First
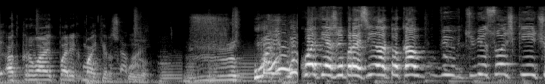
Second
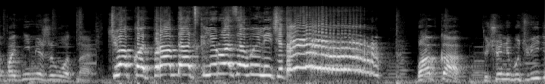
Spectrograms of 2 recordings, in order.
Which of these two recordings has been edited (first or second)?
first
